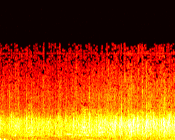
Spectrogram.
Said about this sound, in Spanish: Pues ahí están los aplausos, una vez que está accediendo al césped.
